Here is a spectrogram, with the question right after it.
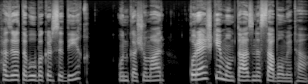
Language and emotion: Urdu, neutral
